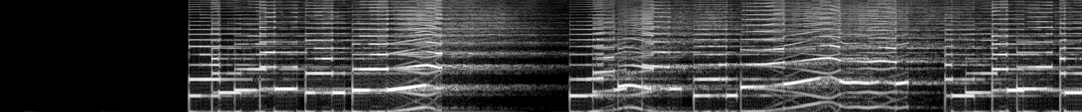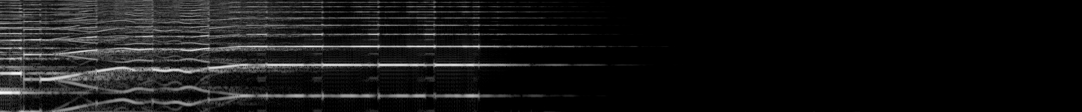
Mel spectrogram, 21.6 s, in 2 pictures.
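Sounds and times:
Tesla coil: 0:02.2 - 0:16.8.

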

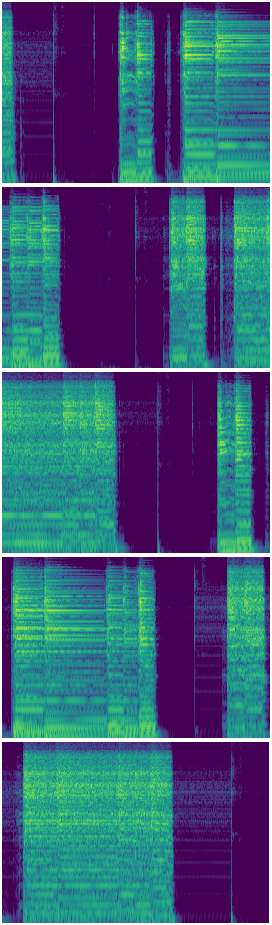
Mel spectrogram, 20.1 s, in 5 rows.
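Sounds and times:
guitar riff through a Screamer overdrive channel one: 0:00.0 - 0:00.3, 0:01.8 - 0:05.0, 0:06.5 - 0:09.9, 0:11.3 - 0:14.4, 0:15.4 - 0:18.8.

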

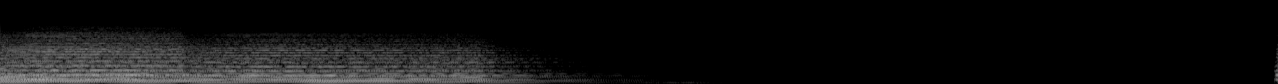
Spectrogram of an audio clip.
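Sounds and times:
strings: 0:00.0 - 0:05.8.

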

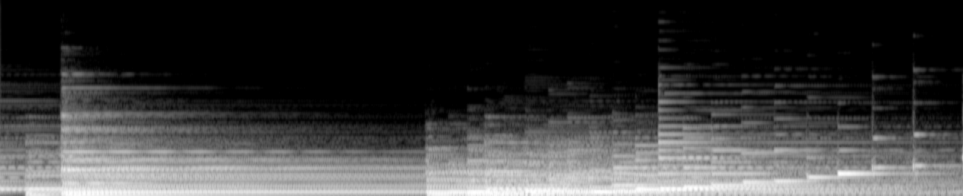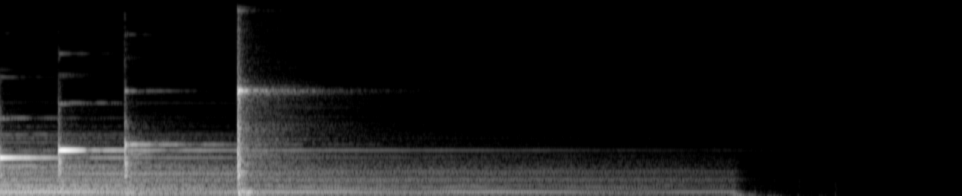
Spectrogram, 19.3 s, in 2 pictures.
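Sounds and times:
PC3-A8 concert piano: 0:00.0 - 0:15.2.

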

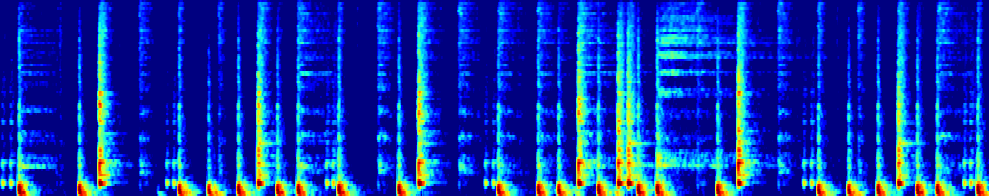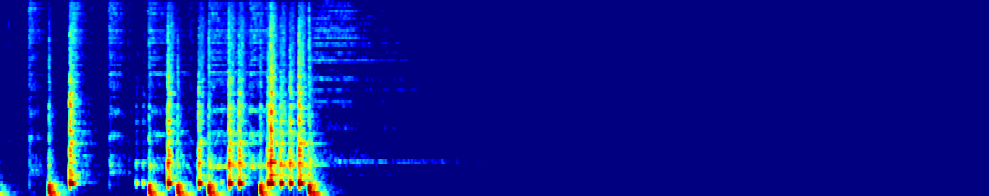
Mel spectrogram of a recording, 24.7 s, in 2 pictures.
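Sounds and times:
drums without EQ: 0:00.0 - 0:18.0.

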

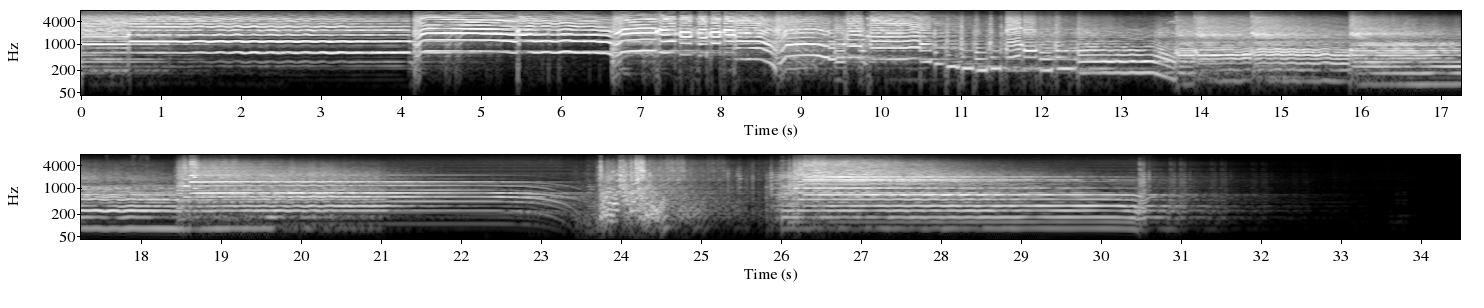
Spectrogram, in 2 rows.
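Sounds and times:
electric guitar crunch lead noodling: 0:00.0 - 0:32.1.

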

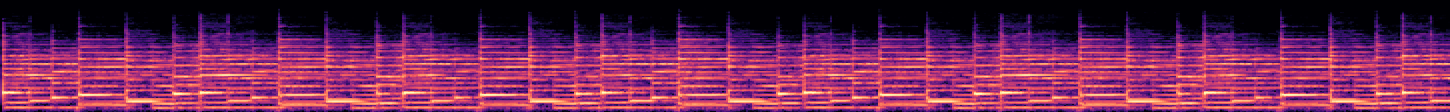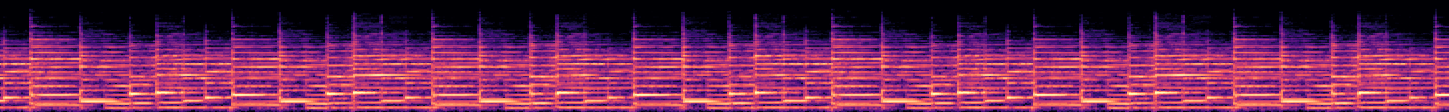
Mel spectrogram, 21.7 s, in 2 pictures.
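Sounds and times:
wet piano: 0:00.0 - 0:21.7.

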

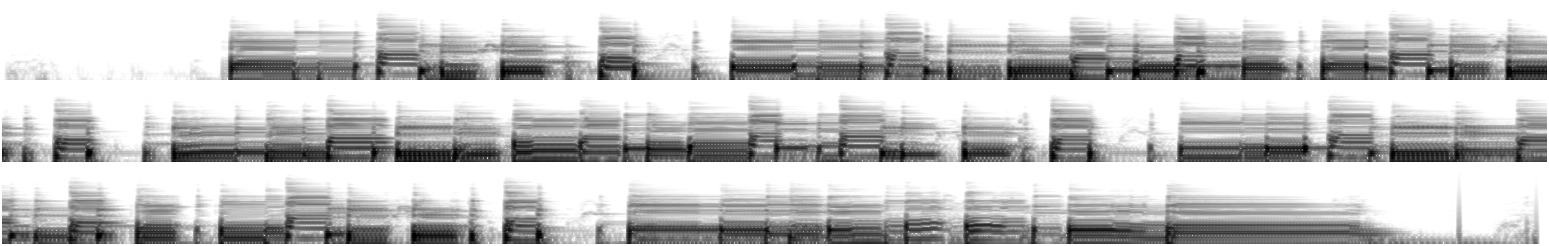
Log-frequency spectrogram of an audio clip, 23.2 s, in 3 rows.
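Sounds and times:
Harley Benton BZ 5000 passive bass guitar slap: 0:01.1 - 0:23.1.

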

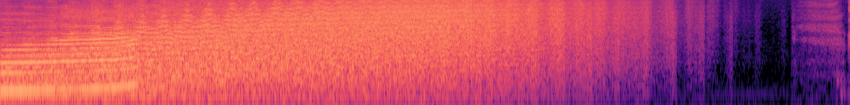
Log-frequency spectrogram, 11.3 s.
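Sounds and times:
reversed synth: 0:00.0 - 0:09.0.

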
